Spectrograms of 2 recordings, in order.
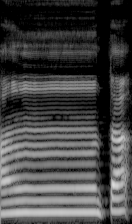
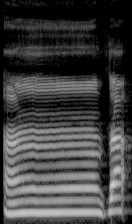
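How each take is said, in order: No difference in how they are said.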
